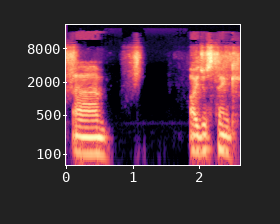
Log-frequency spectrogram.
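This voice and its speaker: A man speaks with an Irish accent. The background is quiet. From Ireland. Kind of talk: casual chat.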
